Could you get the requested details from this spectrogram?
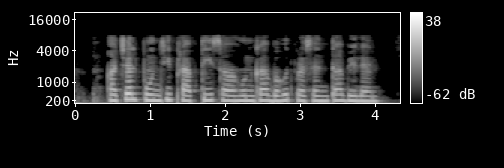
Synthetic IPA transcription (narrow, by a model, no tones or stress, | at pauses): at͡ɕəlpuɲd͡ʑiːpɾap̚t̪isəɦuŋkabəɦut̪̚pɾəsənt̪ʰabʱelen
